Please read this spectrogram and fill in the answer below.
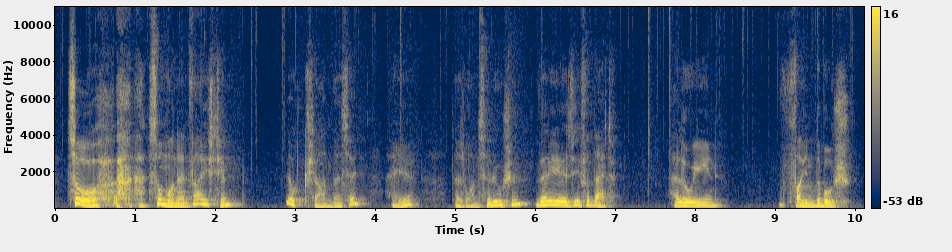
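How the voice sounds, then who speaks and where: The speaker has an Irish accent and a fairly slow pace. Long pauses come often. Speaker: traditional Irish storyteller. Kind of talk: folk tale storytelling. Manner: conversational, unhurried.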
